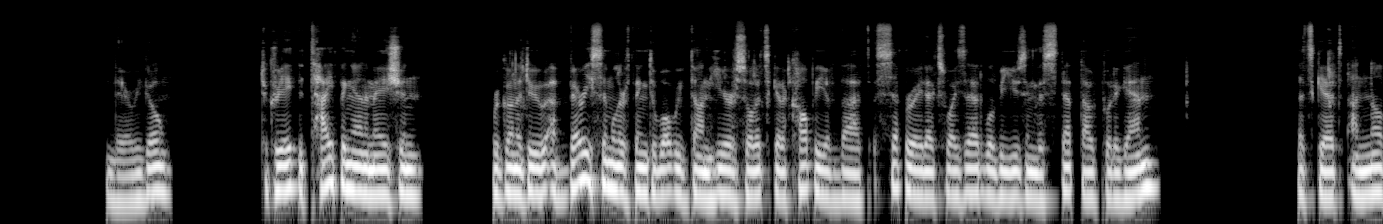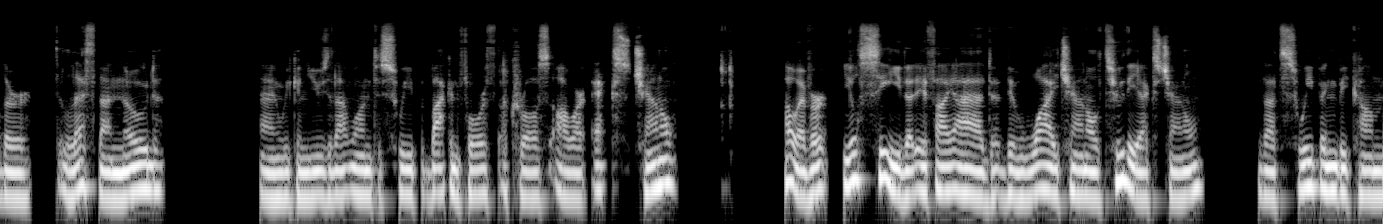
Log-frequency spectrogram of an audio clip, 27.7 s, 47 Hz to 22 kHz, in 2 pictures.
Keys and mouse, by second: 1.9 shift+click, 2.5 g, 3.0-3.4 middle drag, 4.2 click, 5.1 alt+a, 6.8 click, 7.4 ctrl+shift+d, 7.8 y, 8.9 click, 9.1 click, 11.6 ctrl+shift+click, 12.1 click, 12.8 click, 13.2 shift+d, 13.8 drag, 14.4 click, 15.9-18.7 shift+drag, 19.0 click, 19.9 click, 20.3 click, 20.9 q, 23.0-24.4 drag, 25.6-27.6 shift+drag.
